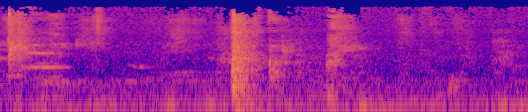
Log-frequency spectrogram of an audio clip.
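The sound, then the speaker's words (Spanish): A door is opened, with one sharp latch clunk partway through followed by a soft creak and shuffling over low background hum. “¿Alguien puede abrir la puerta?”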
